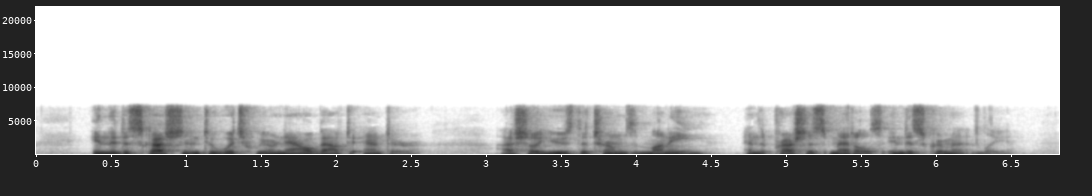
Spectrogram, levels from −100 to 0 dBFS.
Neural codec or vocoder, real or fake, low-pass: none; real; 7.2 kHz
